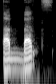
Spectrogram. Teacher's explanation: ketika membaca tasukun itu harus ada napas yang mengalir keluar. Karena huruf ta tersebut merupakan salah satu daripada huruf al-hamz ya.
